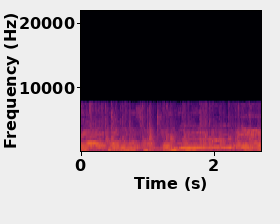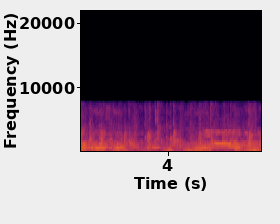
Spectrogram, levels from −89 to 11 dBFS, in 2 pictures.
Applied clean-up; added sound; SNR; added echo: none; Applause; -4 dB; none.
